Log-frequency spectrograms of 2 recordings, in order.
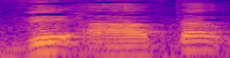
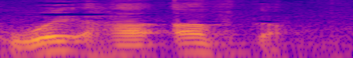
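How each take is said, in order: First: The word begins with a V sound. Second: The word begins with a W sound. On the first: The speaker calls it wrong. "tu dis pas" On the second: The speaker calls it right. "quand tu dis Waouh, c'est le Vav qui sort"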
